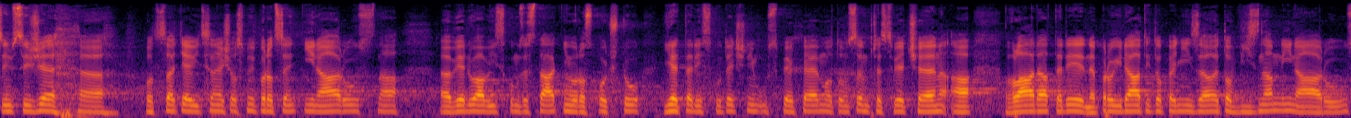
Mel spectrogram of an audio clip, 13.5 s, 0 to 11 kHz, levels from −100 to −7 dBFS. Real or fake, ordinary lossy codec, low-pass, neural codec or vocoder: real; MP3, 64 kbps; 9.9 kHz; none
